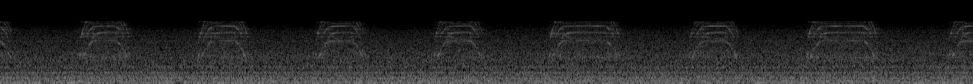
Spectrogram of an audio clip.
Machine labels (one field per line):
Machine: slide rail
